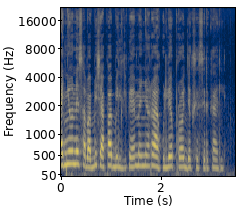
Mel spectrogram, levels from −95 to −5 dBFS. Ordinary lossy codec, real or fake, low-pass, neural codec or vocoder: none; fake; none; vocoder, 44.1 kHz, 128 mel bands every 256 samples, BigVGAN v2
